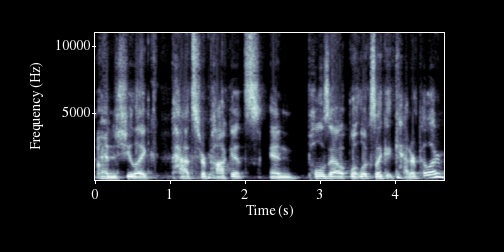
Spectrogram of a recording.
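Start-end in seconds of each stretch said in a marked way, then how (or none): none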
